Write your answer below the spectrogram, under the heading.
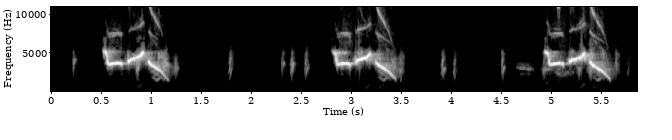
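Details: Taiwan yuhina, a bird endemic to Taiwan: three identical loud whistled phrases about 2.3 seconds apart. Each has a short flat note, a quick rising twist, then a long descending slur, with soft ticks between phrases.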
